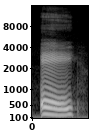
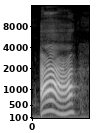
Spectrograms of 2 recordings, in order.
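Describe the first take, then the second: First: The vowel is a long sound. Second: The vowel is a short sound. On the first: "A can also say A, which is what we call the long vowel sound" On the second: "we've already learned the short vowel sound. A says A"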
